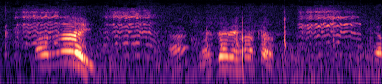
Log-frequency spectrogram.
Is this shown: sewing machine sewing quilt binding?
no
